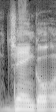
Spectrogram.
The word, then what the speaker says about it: Django: keep saying Django but we know the D is silent so D Jango Unchained well ironically I haven't seen the movie Jango Unchained yet but understand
